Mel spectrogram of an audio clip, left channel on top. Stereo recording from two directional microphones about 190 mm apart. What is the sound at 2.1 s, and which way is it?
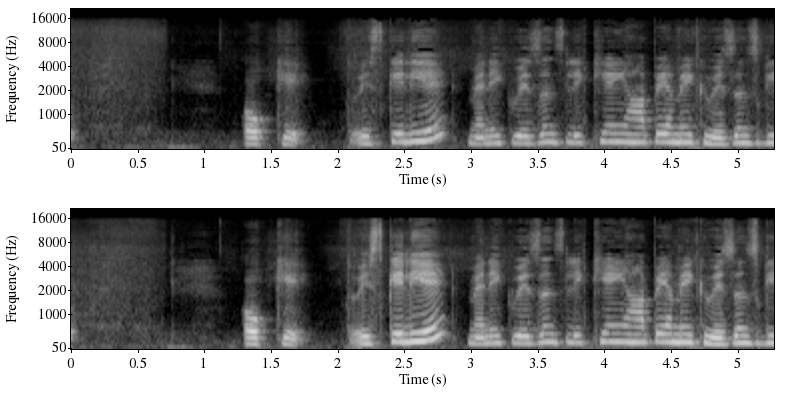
Speech, 55° right (ahead or behind).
